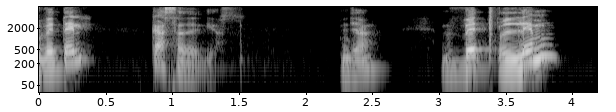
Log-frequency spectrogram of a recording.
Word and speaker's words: Belén: casa de Dios ya betlem betlem porque así se escribe Belén nosotros está traducido al español como Belén pero es betlem significa casa de pan Eso significa Belén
